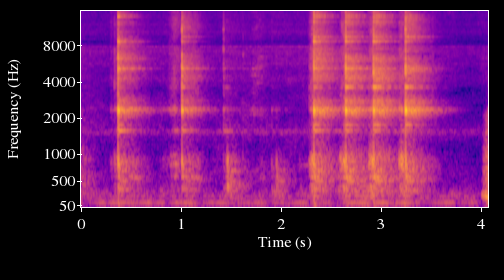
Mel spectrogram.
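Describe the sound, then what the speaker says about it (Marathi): Knife finely chopping onion on a board in a home kitchen while oil heats for a mutton gravy, giving sharp, close taps, a few spaced strikes and then a quicker run of four or five, with a low hum beneath. "तेल तापेपर्यंत आपण कांदा बारीक चिरून घेऊया"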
